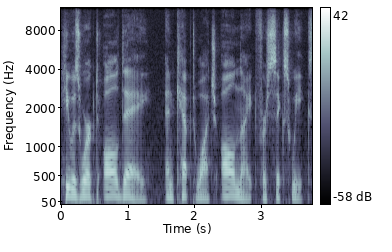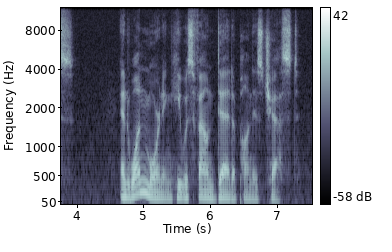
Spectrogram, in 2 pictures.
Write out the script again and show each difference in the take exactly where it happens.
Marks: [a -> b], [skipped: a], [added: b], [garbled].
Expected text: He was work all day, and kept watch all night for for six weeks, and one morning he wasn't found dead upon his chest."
He was [work -> worked] all day, and kept watch all night for [skipped: for] six weeks, and one morning he [wasn't -> was] found dead upon his chest."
